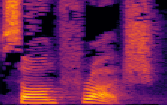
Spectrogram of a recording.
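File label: "song thrush", English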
